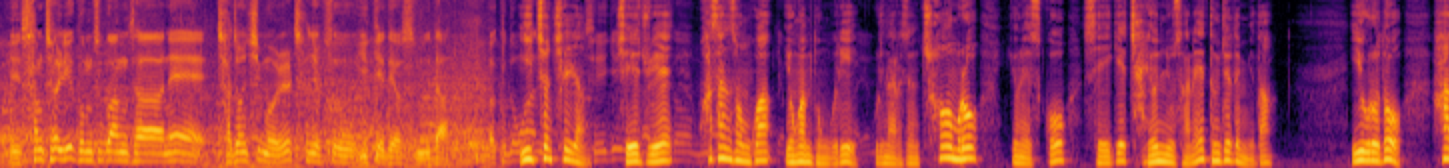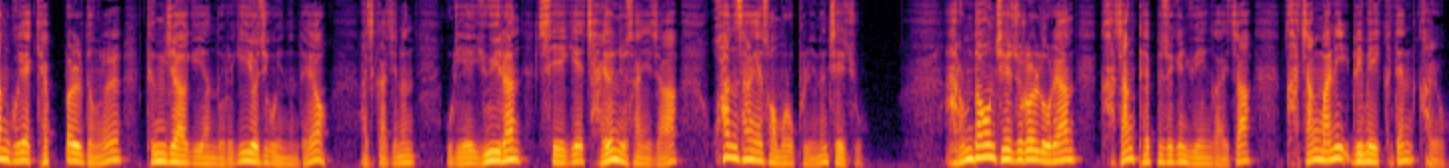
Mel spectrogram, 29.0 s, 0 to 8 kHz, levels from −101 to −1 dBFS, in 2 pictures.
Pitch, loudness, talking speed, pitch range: 135 Hz, -18 LUFS, 315 characters per minute, 110-155 Hz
